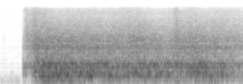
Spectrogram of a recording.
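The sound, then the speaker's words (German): Ten children splashing in a small hotel swimming pool at Hopfen am See: a dense, continuous wash of water noise starts abruptly and stays loud and even throughout, with no clear voices. “Hubert Kotte steht im Becken, zehn Kinder planschen um ihn herum”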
